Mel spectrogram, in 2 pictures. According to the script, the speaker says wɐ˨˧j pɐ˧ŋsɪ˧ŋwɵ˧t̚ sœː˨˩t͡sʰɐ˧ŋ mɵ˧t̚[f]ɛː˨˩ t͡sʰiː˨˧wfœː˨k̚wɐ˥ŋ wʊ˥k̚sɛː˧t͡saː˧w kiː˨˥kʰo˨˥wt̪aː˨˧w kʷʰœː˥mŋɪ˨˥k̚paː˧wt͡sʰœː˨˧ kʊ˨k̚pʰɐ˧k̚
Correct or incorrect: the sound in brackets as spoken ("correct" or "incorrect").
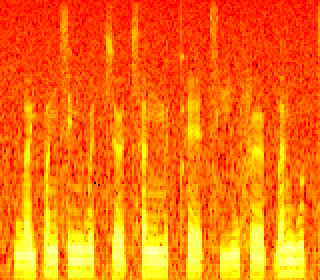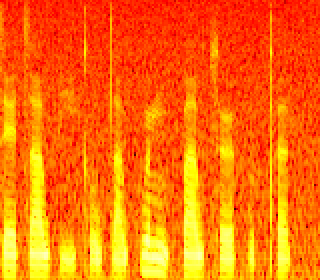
incorrect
